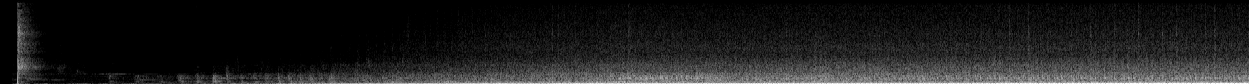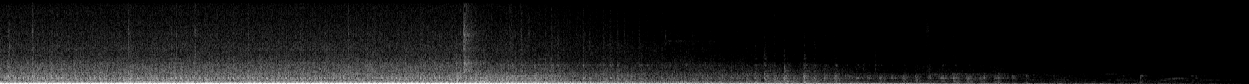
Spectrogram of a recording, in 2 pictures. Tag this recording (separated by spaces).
metal switch switch-off switch-on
